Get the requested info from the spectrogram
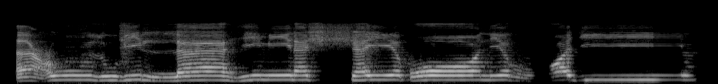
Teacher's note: Ya, sering banyak kesalahan di ta'awudz, ya, memanjangkan a-nya. Misalnya a'udzu bi a-nya jangan panjang, ya.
